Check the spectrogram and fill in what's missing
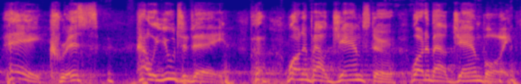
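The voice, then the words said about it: Imitates a voiceover guy's voice. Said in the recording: “somebody trying to do an impression of Paul Turner ... our voice ... Guy”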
